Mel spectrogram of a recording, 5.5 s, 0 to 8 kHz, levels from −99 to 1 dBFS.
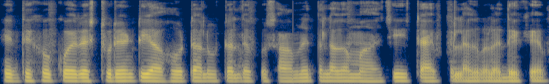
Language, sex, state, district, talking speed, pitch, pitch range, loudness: Magahi, male, Bihar, Gaya, 195 wpm, 120 Hz, 115-125 Hz, -21 LUFS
